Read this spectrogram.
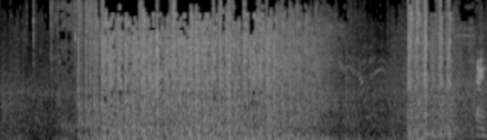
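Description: A rifle fires in a rapid burst of loud shots.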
